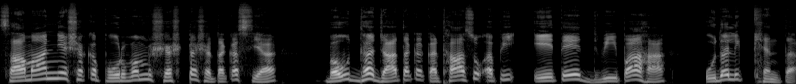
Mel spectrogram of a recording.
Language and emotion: Sanskrit, neutral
